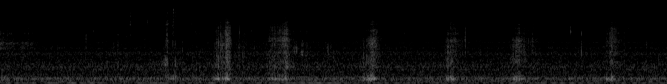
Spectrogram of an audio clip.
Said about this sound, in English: This is a major test of my talent of eating noises. Yeah. Sorry, it's super crunchy cereal.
